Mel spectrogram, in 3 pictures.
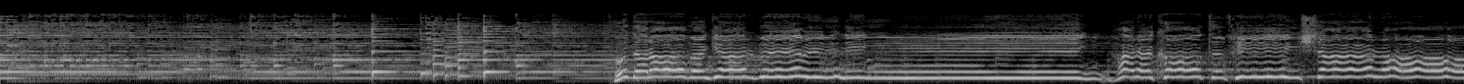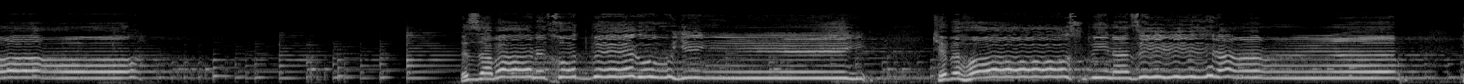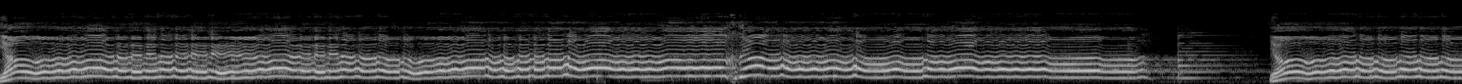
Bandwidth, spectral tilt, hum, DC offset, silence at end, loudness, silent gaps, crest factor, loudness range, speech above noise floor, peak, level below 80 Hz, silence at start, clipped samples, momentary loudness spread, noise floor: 11.5 kHz; -4 dB/octave; none; under 0.1%; 0 s; -22 LUFS; none; 16 dB; 5 LU; 29 dB; -6 dBFS; -72 dBFS; 0 s; under 0.1%; 14 LU; -50 dBFS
